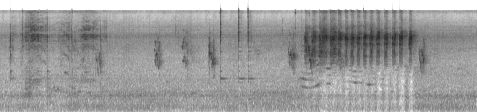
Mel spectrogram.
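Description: Birds chirping over the low, steady bubbling of a pan of fruit syrup at a hard boil. About six seconds in, a bird gives a loud, fast run of chirps, about ten a second, for roughly two seconds.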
